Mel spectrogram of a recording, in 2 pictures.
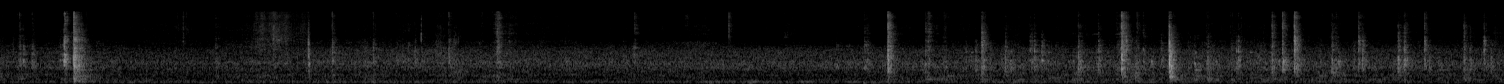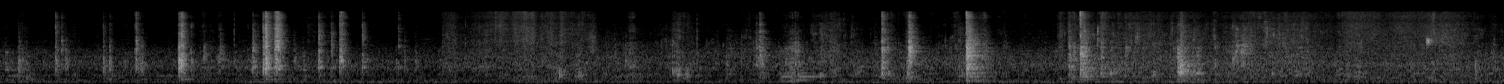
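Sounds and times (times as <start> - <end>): small tools clicking and tapping: 8.3 - 19.3.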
